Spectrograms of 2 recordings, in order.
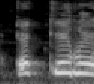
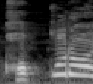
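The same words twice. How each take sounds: First: The first consonant is tense. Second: The first consonant is plain. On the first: The speaker calls it wrong. "그래서 우리가 거꾸로 하면 안 돼요" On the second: The speaker calls it right. "거꾸로 해야 합니다"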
